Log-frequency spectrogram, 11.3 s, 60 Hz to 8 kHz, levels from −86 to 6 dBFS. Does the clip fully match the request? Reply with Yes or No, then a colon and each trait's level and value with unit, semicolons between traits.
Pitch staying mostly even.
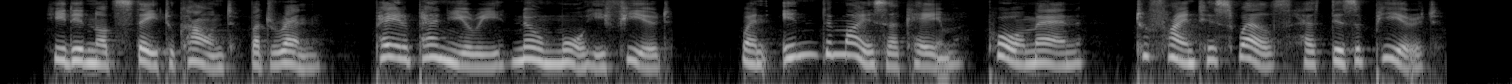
No: average, 4.9 semitones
